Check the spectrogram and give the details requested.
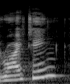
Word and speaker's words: writing: بيقول لي writing ال W هنا silent, ال W silent, فبيقول لي writing يعني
